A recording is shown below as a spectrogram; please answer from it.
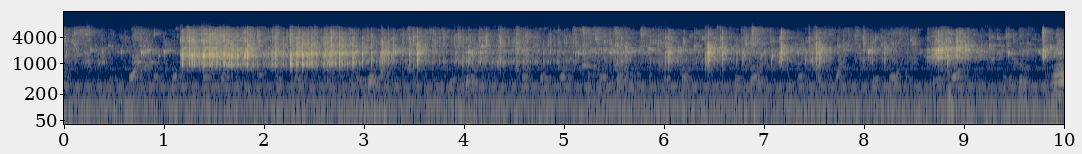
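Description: Scented aroma beads poured and shaken out of a silicone mold into a cup. A dense rattling pour starts about a second in and lasts a couple of seconds, followed by scattered clicks of loose beads.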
